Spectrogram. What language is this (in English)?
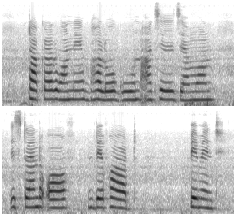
Bangla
